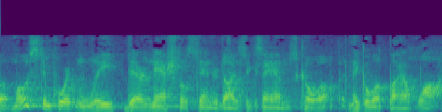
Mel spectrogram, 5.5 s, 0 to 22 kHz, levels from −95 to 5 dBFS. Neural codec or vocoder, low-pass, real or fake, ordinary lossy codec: none; 7.2 kHz; real; MP3, 24 kbps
